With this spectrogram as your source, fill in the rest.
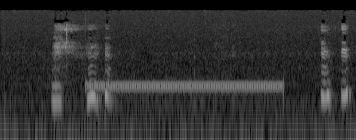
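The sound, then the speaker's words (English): A late-night phone call rings through the line with no one picking up: a single long, steady electronic tone lasting about two seconds, framed by short clicks and beeps before and after. “I think she's learning that this time of night, don't answer the phone.”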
